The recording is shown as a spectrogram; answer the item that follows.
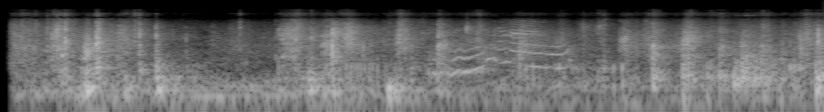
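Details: An Abyssinian cat gives short, bending meows among clicks and thumps in a small room, throwing a tantrum after its human came home late.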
